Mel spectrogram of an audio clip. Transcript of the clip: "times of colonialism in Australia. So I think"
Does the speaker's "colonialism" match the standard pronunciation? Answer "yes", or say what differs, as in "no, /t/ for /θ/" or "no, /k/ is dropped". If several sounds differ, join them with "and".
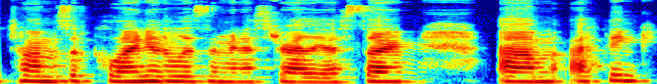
yes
